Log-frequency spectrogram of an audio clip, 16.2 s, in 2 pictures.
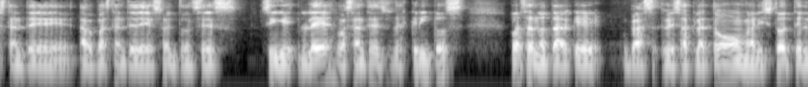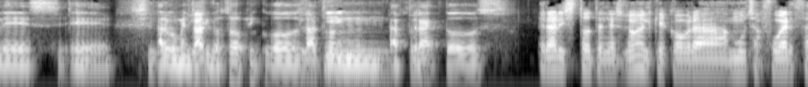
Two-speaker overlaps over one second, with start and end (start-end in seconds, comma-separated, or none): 11.0-12.4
